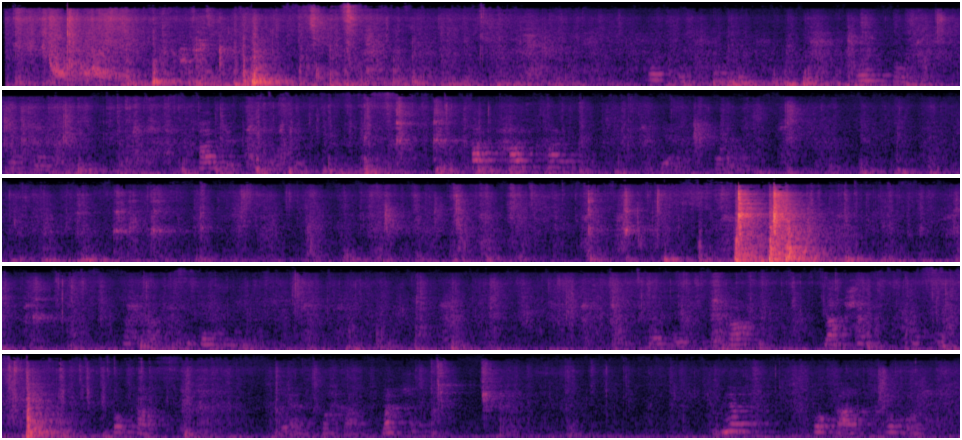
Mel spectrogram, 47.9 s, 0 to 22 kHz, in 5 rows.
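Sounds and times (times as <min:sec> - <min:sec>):
horse warming up: 0:00.0 - 0:47.9.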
